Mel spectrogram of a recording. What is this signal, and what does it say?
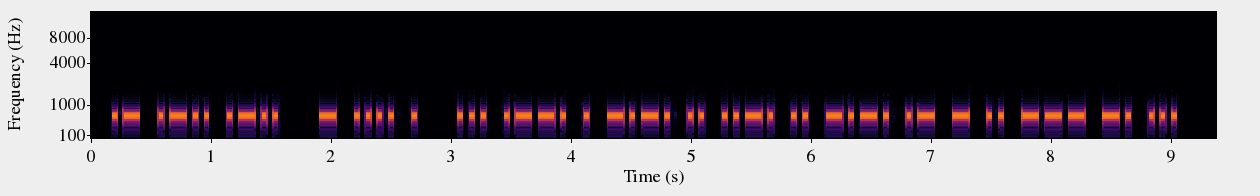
Morse code, heard as a keyed tone, about 25 wpm, 600 Hz. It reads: ALL THE SPECIFICATIONS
